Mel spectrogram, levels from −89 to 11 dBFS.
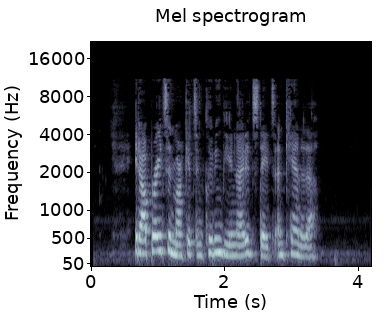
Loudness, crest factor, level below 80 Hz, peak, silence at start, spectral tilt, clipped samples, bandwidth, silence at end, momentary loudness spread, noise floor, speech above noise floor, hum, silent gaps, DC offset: -16 LUFS; 16 dB; -58 dBFS; -2 dBFS; 0.65 s; -5.5 dB/octave; under 0.1%; 11.5 kHz; 0.8 s; 10 LU; -55 dBFS; 40 dB; none; none; under 0.1%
